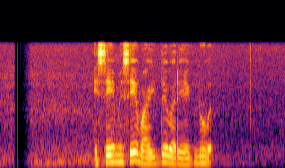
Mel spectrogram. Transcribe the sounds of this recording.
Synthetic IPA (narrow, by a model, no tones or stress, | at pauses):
eseːmiseːʋajd̪jəʋəɾejeknoʋə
